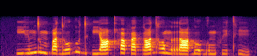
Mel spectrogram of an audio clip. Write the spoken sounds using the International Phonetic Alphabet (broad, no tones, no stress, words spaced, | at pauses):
jimdʊmɓɑ doɠud | jɑqʰʊfa ɡɑdɣɔm rɑ ɠoɡomfi tʰi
